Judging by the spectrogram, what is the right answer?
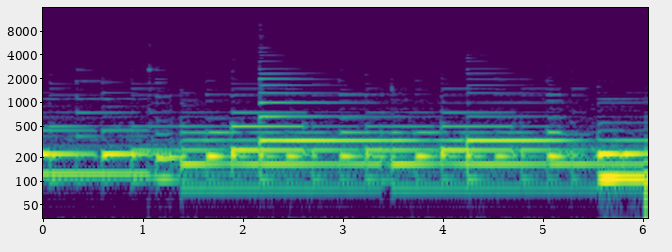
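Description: Nylon-string classical guitar playing a plucked chord pattern, its notes ringing and fading between plucks; the chord changes about a second and a half in and again near the end.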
